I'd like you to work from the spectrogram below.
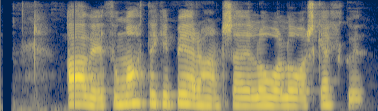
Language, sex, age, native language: Icelandic, female, 14, Icelandic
